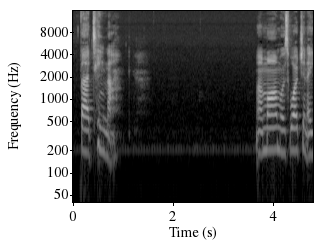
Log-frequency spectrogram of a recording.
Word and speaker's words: Fatima: And if y'all was wondering, that's how you pronounce my name, it's Fatima.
